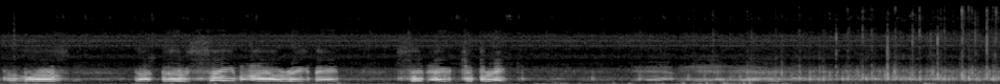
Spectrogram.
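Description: A man's voice amplified through a handheld megaphone, tinny and narrow in tone, speaking in short phrases with pauses. For the last few seconds it gives way to a quieter, continuous mix of voices.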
